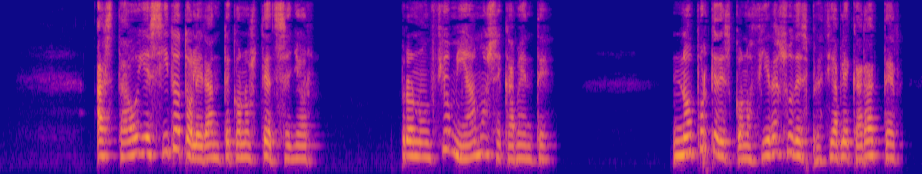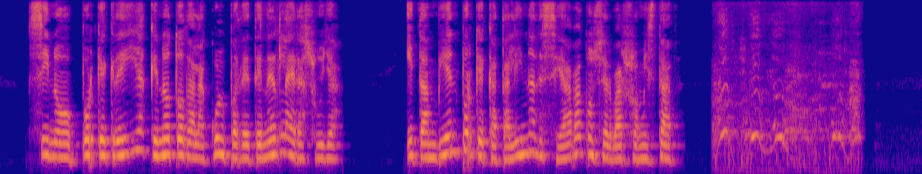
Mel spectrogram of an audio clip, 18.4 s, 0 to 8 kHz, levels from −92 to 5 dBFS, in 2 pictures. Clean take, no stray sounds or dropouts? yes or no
no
